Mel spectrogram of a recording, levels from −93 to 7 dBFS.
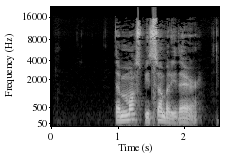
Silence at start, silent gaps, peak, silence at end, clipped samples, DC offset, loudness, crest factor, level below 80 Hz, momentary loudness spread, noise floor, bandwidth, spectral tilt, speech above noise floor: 0.95 s; none; 0 dBFS; 0.35 s; 0.1%; under 0.1%; -13 LUFS; 18 dB; -52 dBFS; 18 LU; -70 dBFS; over 20 kHz; -2.5 dB/octave; 55 dB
